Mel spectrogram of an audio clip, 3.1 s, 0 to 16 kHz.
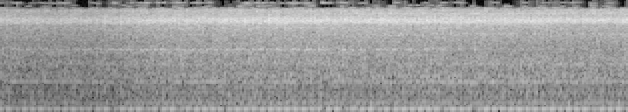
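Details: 1985 Honda Sabre VF1100 V4, revived after sitting four to five years, running with no choke after complete carb cleaning: even, quick beat that rises smoothly with throttle. Normal throttle response; some valve ticking and smoke noted afterward.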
